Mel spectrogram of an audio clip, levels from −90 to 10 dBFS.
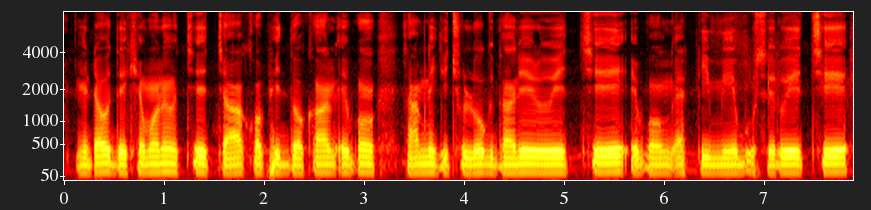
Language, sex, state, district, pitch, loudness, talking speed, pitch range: Bengali, male, West Bengal, Paschim Medinipur, 95 Hz, -14 LUFS, 135 wpm, 95-100 Hz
